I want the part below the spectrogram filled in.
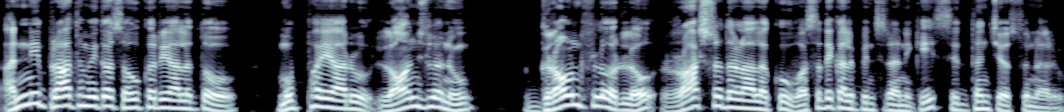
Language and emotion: Telugu, neutral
